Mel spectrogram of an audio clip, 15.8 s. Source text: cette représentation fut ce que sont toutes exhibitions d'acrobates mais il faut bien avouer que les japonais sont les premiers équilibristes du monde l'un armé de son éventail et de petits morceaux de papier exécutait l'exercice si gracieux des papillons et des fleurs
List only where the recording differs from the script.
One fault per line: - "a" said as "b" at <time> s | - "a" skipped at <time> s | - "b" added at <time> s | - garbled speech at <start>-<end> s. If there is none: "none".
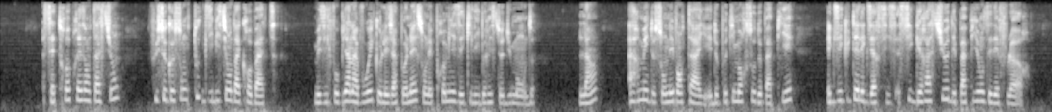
none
